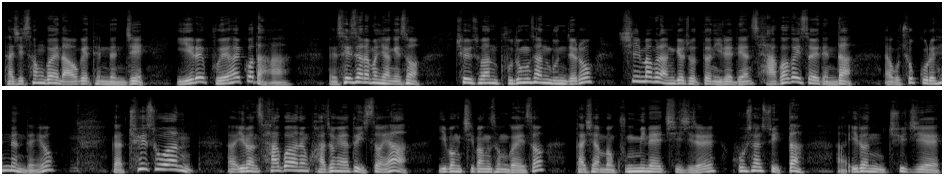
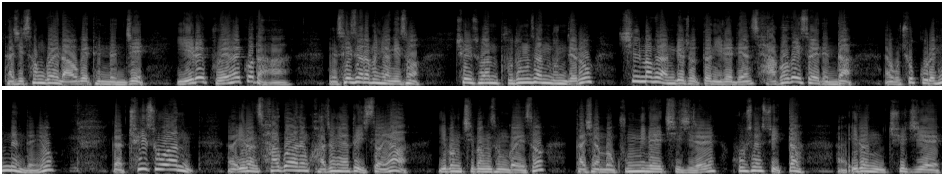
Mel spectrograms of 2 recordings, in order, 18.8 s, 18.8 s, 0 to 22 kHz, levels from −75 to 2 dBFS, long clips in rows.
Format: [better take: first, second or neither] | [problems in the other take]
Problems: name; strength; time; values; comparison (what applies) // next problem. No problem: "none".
first | distortion; heavy; 18% of the sound clipped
